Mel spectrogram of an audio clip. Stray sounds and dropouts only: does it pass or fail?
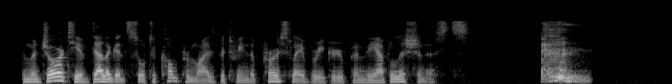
fail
